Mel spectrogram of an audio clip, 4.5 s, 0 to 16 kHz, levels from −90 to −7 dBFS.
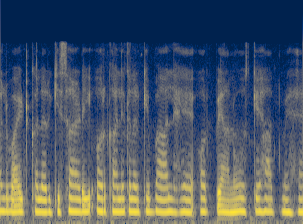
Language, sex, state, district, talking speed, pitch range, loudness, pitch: Hindi, female, Bihar, West Champaran, 210 wpm, 200-210 Hz, -16 LUFS, 205 Hz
